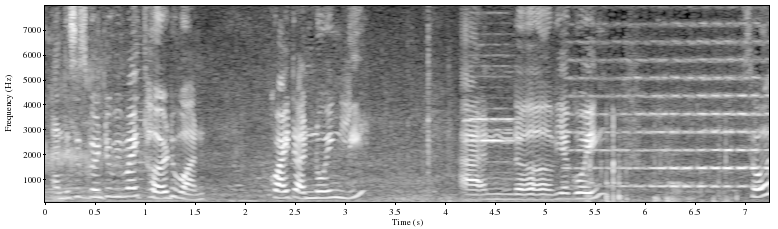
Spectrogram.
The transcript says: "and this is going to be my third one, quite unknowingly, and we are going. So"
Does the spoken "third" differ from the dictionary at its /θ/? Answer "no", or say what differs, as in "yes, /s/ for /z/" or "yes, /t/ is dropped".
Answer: yes, /t/ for /θ/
